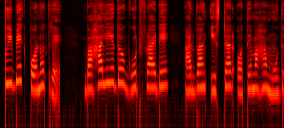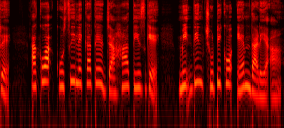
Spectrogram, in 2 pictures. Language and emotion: Santali, neutral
